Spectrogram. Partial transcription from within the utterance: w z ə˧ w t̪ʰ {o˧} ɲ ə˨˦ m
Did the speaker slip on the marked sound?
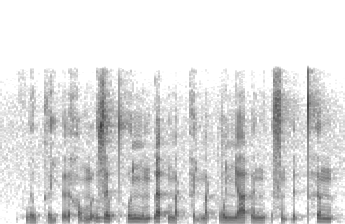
yes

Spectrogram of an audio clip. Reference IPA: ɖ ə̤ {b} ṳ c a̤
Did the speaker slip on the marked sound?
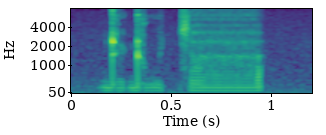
yes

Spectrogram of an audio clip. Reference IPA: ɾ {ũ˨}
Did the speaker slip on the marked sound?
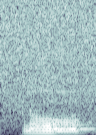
no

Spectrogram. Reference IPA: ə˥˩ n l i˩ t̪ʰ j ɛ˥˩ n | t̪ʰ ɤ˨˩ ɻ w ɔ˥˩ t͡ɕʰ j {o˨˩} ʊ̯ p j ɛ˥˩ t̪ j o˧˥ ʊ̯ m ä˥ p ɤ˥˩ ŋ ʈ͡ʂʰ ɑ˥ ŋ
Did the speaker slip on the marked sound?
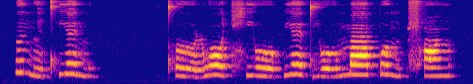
no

